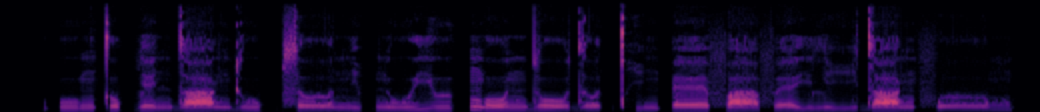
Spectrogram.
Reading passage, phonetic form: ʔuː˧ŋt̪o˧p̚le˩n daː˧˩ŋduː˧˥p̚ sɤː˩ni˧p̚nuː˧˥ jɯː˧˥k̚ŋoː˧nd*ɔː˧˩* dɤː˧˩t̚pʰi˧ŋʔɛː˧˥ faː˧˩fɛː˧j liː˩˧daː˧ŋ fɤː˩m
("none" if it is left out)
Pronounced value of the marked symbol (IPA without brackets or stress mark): oː˧˩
